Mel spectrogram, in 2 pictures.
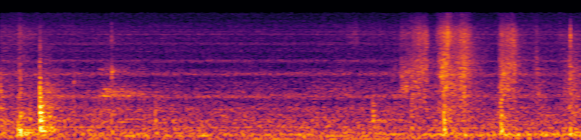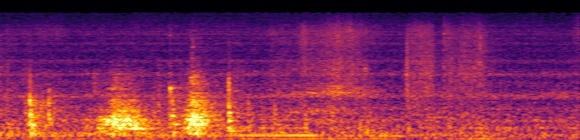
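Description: Faint scattered knocks and rustles of hoses and fittings being handled on a workbench, in two small clusters a few seconds in, over a low steady hum.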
